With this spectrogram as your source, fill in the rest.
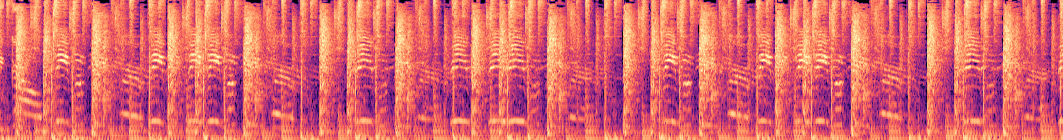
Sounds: music

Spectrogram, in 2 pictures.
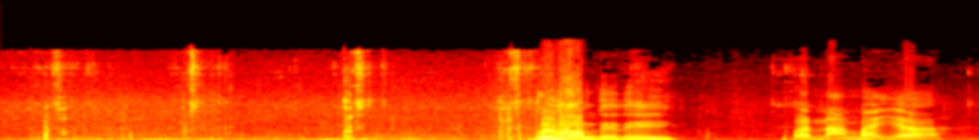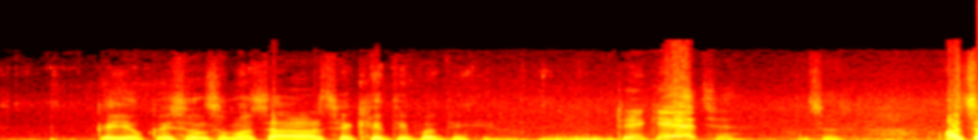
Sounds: outside, rural or natural
speech

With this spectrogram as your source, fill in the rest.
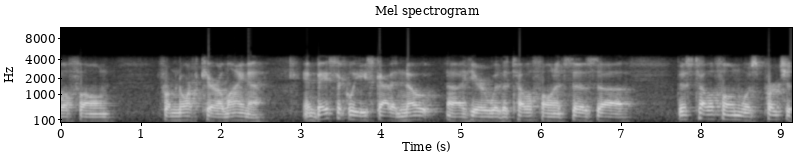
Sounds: speech

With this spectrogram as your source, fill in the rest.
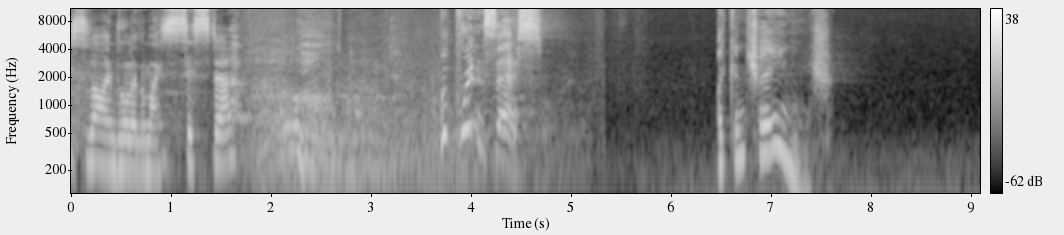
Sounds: speech
music

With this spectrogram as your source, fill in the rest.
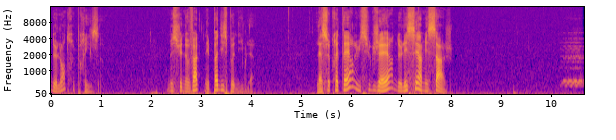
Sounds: speech

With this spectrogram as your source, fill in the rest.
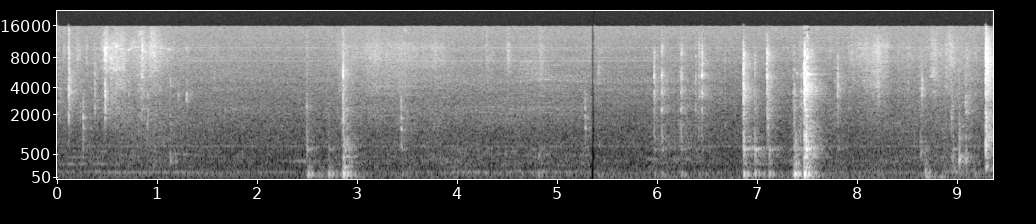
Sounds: silence
inside a small room

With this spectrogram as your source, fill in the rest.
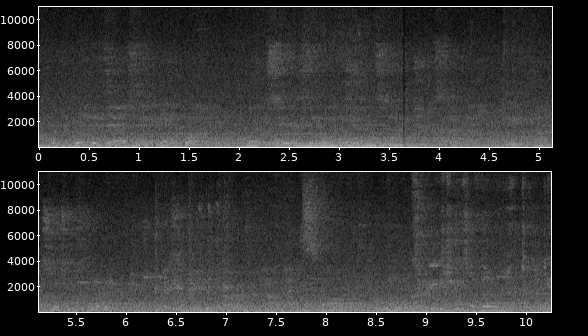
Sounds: speech

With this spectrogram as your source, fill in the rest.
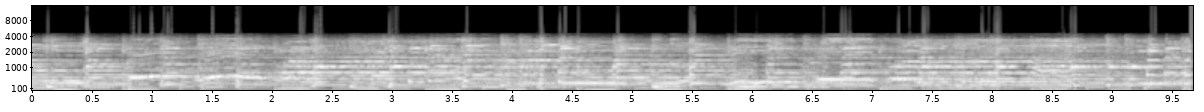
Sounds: steelpan
soundtrack music
music

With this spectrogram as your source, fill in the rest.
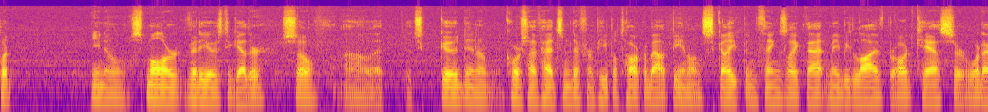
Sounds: speech

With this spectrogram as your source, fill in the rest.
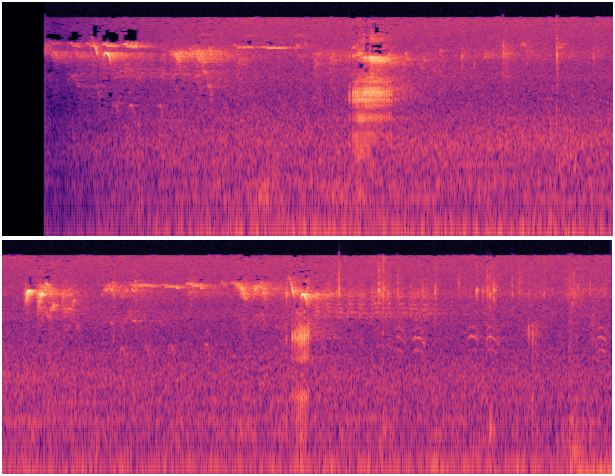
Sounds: music

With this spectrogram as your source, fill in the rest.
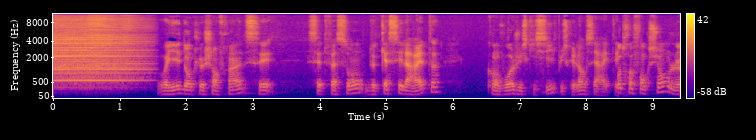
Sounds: planing timber

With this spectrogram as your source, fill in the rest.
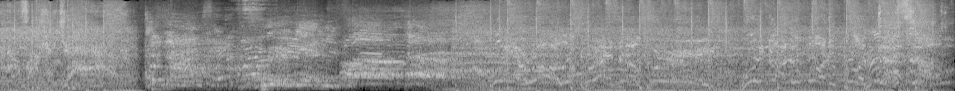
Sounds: music
speech

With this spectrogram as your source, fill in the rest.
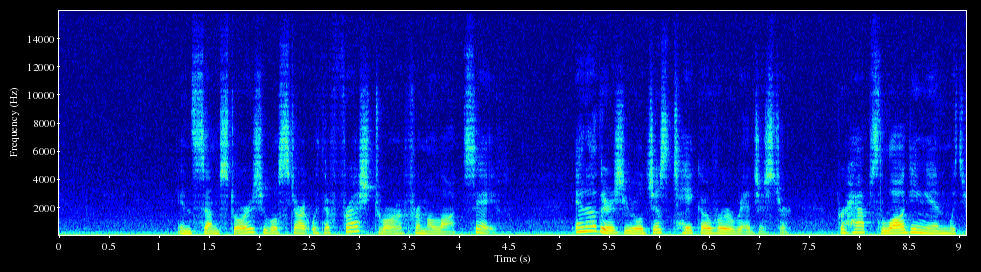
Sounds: speech

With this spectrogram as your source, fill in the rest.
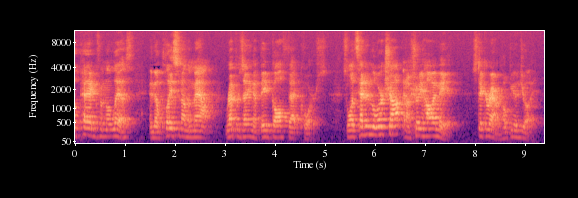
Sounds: speech

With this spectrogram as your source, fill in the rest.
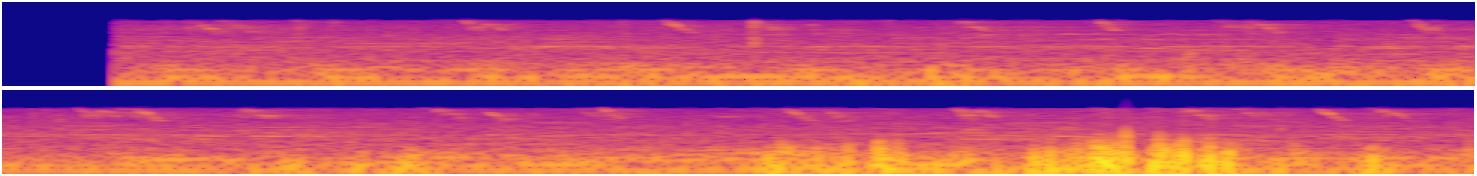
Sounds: bird

